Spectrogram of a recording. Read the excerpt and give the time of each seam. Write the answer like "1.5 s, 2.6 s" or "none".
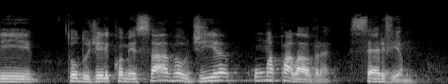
3.4 s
